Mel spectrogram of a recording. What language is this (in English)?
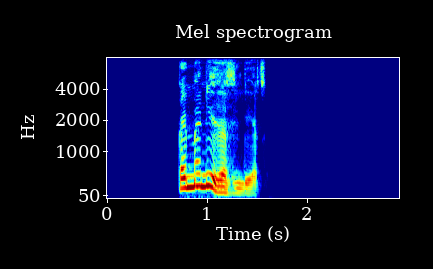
Kabyle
